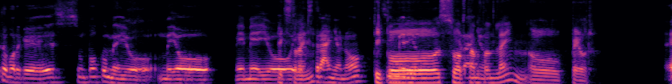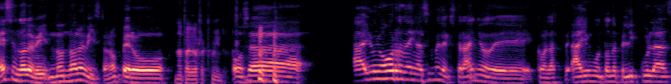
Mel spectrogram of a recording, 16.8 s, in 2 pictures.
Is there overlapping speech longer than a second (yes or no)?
yes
